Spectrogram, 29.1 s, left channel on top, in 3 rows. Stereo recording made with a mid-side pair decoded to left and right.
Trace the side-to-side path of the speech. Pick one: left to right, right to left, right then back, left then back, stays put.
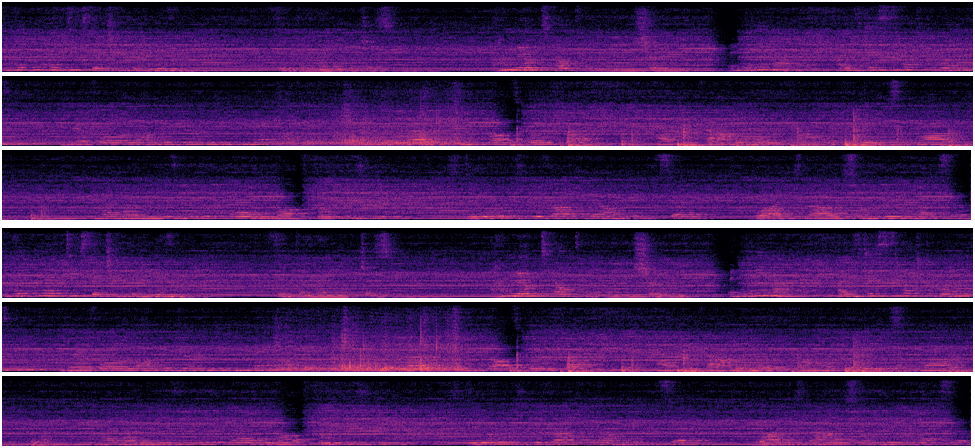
right to left.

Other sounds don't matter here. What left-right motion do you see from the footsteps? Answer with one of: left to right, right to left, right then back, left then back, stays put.
right to left.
